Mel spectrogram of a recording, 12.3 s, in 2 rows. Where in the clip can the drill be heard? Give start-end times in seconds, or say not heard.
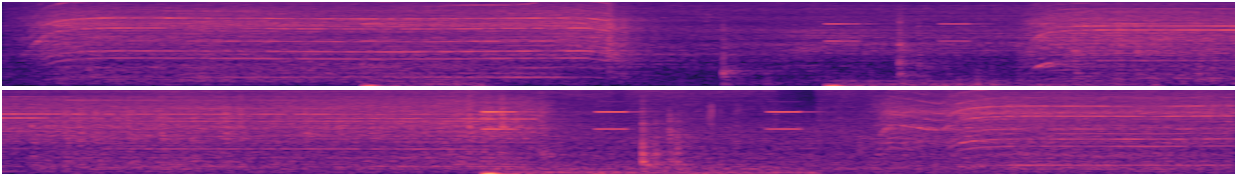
0.0-12.2.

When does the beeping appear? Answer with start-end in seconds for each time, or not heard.
1.8-2.3, 4.1-5.8, 8.6-10.2.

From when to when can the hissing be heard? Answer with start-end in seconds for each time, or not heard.
0.0-12.2.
